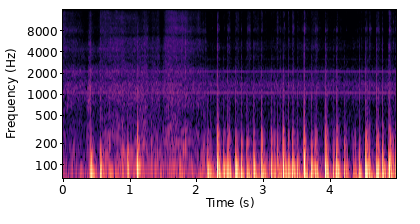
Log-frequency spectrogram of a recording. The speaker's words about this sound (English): if I'm attempting to scratch piece of paper. Could possibly mix in a bit of tapping and scratching there actually. I'm finding it quite hard to scratch that.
